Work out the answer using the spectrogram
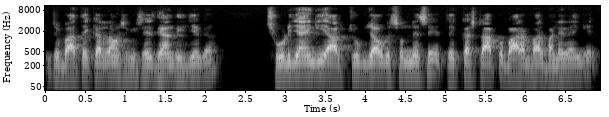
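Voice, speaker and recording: Man calmly instructing a gathering. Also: mid-range voice. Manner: commanding, measured instructions. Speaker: spiritual guru leading a healing gathering. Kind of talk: guided ritual instructions to a congregation.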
